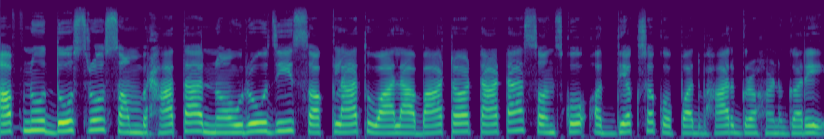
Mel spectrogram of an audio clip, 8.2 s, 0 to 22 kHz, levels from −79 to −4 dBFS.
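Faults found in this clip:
No audible faults found on review of the speech; nothing to log against any component.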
